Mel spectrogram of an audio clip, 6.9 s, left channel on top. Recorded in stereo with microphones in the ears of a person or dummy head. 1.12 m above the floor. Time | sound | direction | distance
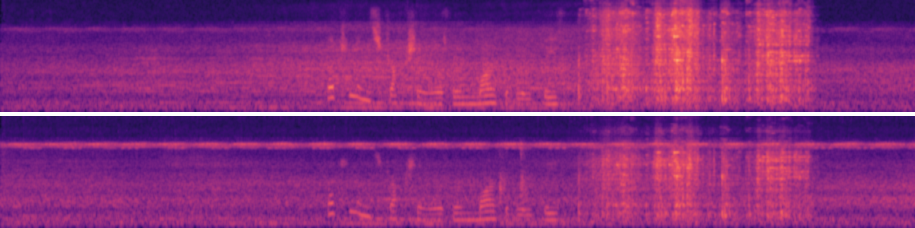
0.0 | an insect | 45° right (ahead or behind) | ?
2.5 | a woman speaking | 85° left | ?
4.3 | dishes clattering | 35° left (ahead or behind) | ?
